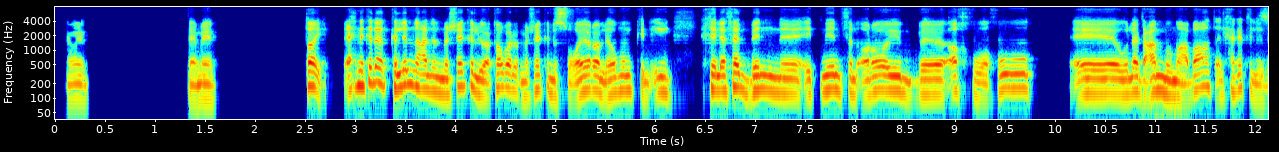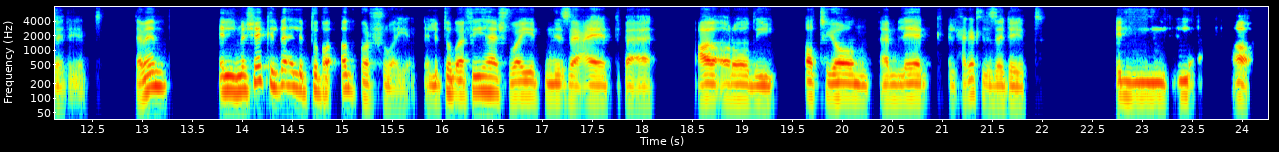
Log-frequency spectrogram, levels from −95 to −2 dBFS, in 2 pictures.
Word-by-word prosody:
تمام، 100 -1 -6 1.0
تمام. 95 0 -2 0.9
طيب - - +4 0.2
إحنا 185 0 +3
كده 220 +3 +4
اتكلمنا 185 -1 +2
عن 155 -1 +2
المشاكل 135 +3 +1
يُعتبر 165 +4 +1
المشاكل 130 +5 -4
الصغيّرة 145 +5 +2
اللي 115 - 0
هو 130 - +3
ممكن 145 -5 -3
إيه 135 +4 -3 0.3
خلافات 155 +2 +4
بين 145 0 +1
2 130 +4 0
في 140 - -9
القرايب، 140 -3 +1
أخ 125 +2 +1
وأخوه، 155 +8 -1 0.4
آآ، 130 0 +4
ولاد 125 +3 +2
عَم 140 0 +3
مع 110 -4 +1
بعض، 170 - -1
الحاجات 135 +6 -6
اللي 105 -3 -6
زي 90 -3 -8
دِيّة، 65 -3 -15 0.5
تمام؟ 175 +3 +2 0.5
المشاكل 150 +8 +4
بقى 195 +1 +1
اللي 165 -3 0
بتبقى 140 -1 -1
أكبر 140 -8 -1
شوية، 80 -7 -10
اللي 90 +1 -5
بتبقى 125 0 +1
فيها 140 +2 +2
شوية 115 -2 -1
نزاعات 95 -2 0
بقى - - -3 0.4
على 105 0 +7
أراضي، 95 -3 0 0.3
أطيان، 105 -3 +3
أملاك، 100 +1 -1
الحاجات 125 +8 -5
اللي 100 -4 -8
زي 90 +1 -3
دِيّة، 85 -1 -5 0.9
ال 110 -1 0
ال 235 +1 +1 0.4
أ - - -2
آه. - - +2
125 Hz, 140 wpm, -24 LUFS, 105-150 Hz, 1.0 s, على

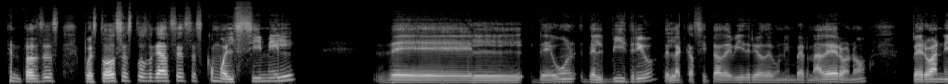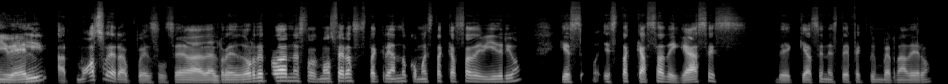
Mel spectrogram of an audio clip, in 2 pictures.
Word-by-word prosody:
Entonces, 145 +3 +2 0.2
pues, 135 -3 +2
todos 155 +5 +7
estos 175 0 -1
gases 165 +1 +6
es 160 - -1
como 145 - +1
el 125 - +2
símil 155 +9 +3 0.7
del 100 -2 +1
de 105 0 -5
un 130 +3 -4
del 110 0 -3
vidrio, 140 - -1
de - - -5
la 100 0 0
casita 110 - -4
de 105 0 -2
vidrio 110 0 -5
de 105 - -6
un 100 +1 -13
invernadero, 105 +3 +1
¿no? 130 +6 -10 0.4
Pero 115 0 +4
a 120 - +7
nivel 120 - +2
atmósfera, - - 0
pues, 100 0 -9
o 105 - -14
sea, 110 +1 0
alrededor 110 +5 -2
de 165 - +2
toda 170 +2 +6
nuestra 160 -4 -5
atmósfera 135 +5 0
se - - -6
está 135 - -3
creando 135 +3 -3
como 125 -1 -8
esta 125 - -5
casa 140 +2 -2
de 140 - -1
vidrio, 130 - -5 0.3
que - - -3
es 450 - -2 0.2
esta - - -3
casa - - +1
de - - -3
gases - - -1 0.2
de 105 -1 -9
que - - -7
hacen 115 +3 -6
este 110 0 -9
efecto 115 - -12
invernadero, 110 +1 -8
120 Hz, 175 wpm, -24 LUFS, 105-145 Hz, 0.7 s, todos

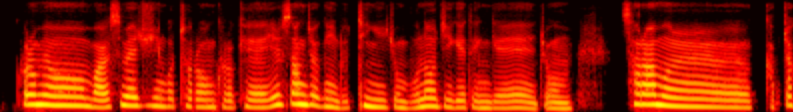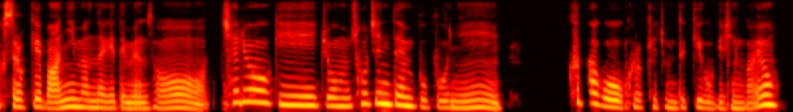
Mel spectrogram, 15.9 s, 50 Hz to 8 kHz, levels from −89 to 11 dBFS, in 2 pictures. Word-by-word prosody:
그러면 235 -4 +5
말씀해 195 +5 +2
주신 220 -2 -3
것처럼 200 -2 -4
그렇게 180 0 -4
일상적인 245 -6 +3
루틴이 185 +3 -1
좀 180 -1 -5
무너지게 190 0 -1
된 165 -2 -4
게 165 -1 -3
좀 155 -1 -3 0.5
사람을 205 -8 +4
갑작스럽게 205 0 -3
많이 170 +4 0
만나게 180 -3 -2
되면서 155 -1 -3
체력이 275 -6 0
좀 220 -2 -2
소진된 265 -4 +2
부분이 180 -3 -4 0.7
크다고 265 - 0
그렇게 190 +3 -11
좀 175 -1 -9
느끼고 170 -1 -8
계신가요? 165 +11 0
195 Hz, 260 characters per minute, -23 LUFS, 175-235 Hz, 0.7 s, 그러면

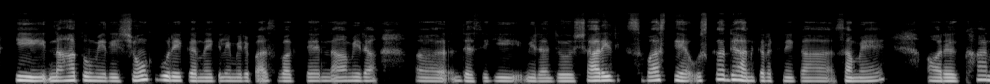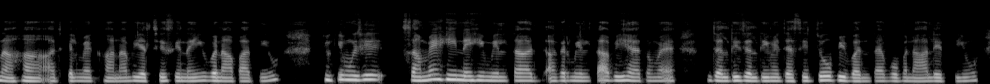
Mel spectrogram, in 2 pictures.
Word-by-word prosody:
कि 175 -3 +6
ना 170 +2 +4
तो 185 - +3
मेरे 165 -1 +1
शौक 185 +8 +2
पूरे 185 -3 +5
करने 160 -1 +1
के 160 +1 -7
लिए 165 - -2
मेरे 160 0 -2
पास 170 - -3
वक़्त 160 -1 -2
है, 165 0 -1
ना 170 0 -2
मेरा 170 -1 -1
अ, - - -9 0.8
जैसे 155 -2 -3
कि 160 0 -3
मेरा 150 -1 -1
जो 155 +1 0
शारीरिक 180 +4 +3
स्वास्थ्य 195 +2 0
है 165 - +4
उसका 225 +8 -1
ध्यान 200 -4 +4
क - - +3
रखने 160 0 -4
का 155 -1 -5
समय 155 -2 +1
है 175 +8 -4 0.4
और 160 -1 +2
खाना, 200 -7 0
हाँ 155 -2 +2
आजकल 160 +1 -5
मैं 160 -1 -3
खाना 155 -1 -4
भी 170 +1 0
अच्छे 165 +1 0
से 170 0 -3
नहीं 165 +2 -1
बना 170 -3 +1
पाती 155 +1 -5
हूँ। 205 +5 -4 0.4
क्योंकि 205 0 +2
मुझे 215 0 +4 0.3
समय 190 +3 +4
ही 225 -1 +5
नहीं 190 -2 +4
मिलता, 175 0 0 0.3
अगर 175 +1 -2
मिलता 170 -1 -2
भी 185 0 +2
है, 180 -3 +1
तो 170 - -10
मैं 170 0 -4 0.4
जल्दी-जल्दी 170 -1 +3
में 165 0 0
जैसे 160 0 0
जो 190 0 +5
भी 180 - +5
बनता 155 0 -3
है 160 - -3
वो 160 0 -3
बना 155 -1 -4
लेती 155 0 -4
हूँ। 170 +3 -5
170 Hz, 200 wpm, -23 LUFS, 160-180 Hz, 0.8 s, कि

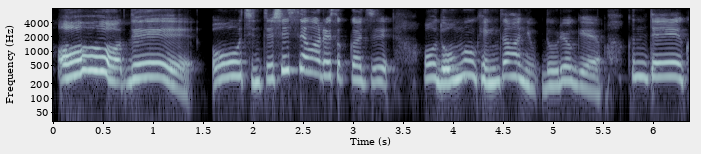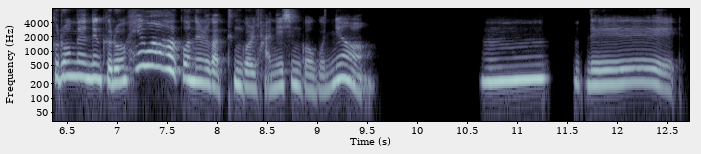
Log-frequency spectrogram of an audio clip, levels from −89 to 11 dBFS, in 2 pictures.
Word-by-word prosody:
어. 330 - +7
네. 260 -5 +2 0.2
어 280 +6 +1
진짜 220 -3 -2
실생활에서까지 285 - 0 0.3
어 265 0 -1
너무 245 +9 +3
굉장한 245 +1 0
요 170 - -8
노력이에요. 185 - -4 0.2
근데 285 -2 0
그러면은 275 -1 0
그럼 220 0 0
회화 470 -2 +2
학원을 235 - +1
같은 190 +2 -4
걸 175 -2 -5
다니신 180 +4 -6
거군요. 170 - -5 1.1
음. 240 +3 +1 0.4
네. 200 -1 -5
240 Hz, 225 characters per minute, -20 LUFS, 205-285 Hz, 1.1 s, 어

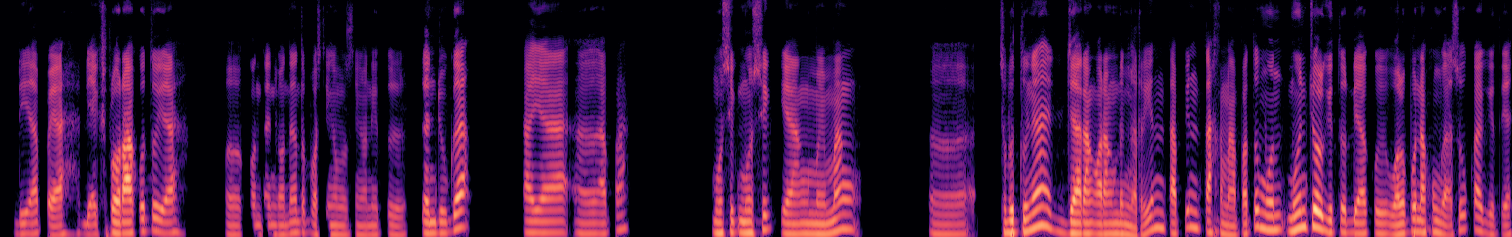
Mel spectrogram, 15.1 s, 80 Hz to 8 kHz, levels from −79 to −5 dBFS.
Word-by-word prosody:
di 125 +1 -4
apa 130 - -4
ya, 115 +1 +2
di 120 -1 -3
explore 135 +3 +4
aku 135 +3 +6
tuh 160 - 0
ya, 135 -1 0 0.4
eee, 115 -2 -6
konten-konten 120 +3 -5
atau 135 - -10
postingan-postingan 115 -1 -6
itu. 115 -1 -8 0.2
Dan 135 0 +1
juga 185 +11 +3 0.5
kayak, 140 0 0
eee, 130 -1 -5
apa, 175 +7 -9 0.9
musik-musik 135 +6 0
yang 125 -2 +1
memang, 150 +9 +1 0.7
eee, 120 -2 -6 0.3
sebetulnya 155 +11 +4 0.2
jarang 130 -1 +5
orang 125 0 +2
dengerin, 125 - -1
tapi 135 +11 -1
entah 140 -6 0
kenapa 115 -2 -1
tuh 210 - 0
mun 175 0 +3
muncul 200 +5 +6
gitu 145 0 -1
di 135 -1 0
aku 130 0 -1
walaupun 125 +5 +1
aku 150 - -6
nggak 115 -2 -2
suka 175 -2 -2
gitu 115 -1 -5
130 Hz, 160 wpm, -25 LUFS, 120-145 Hz, 0.9 s, aku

